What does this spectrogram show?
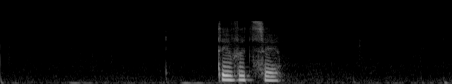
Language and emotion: Russian, neutral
